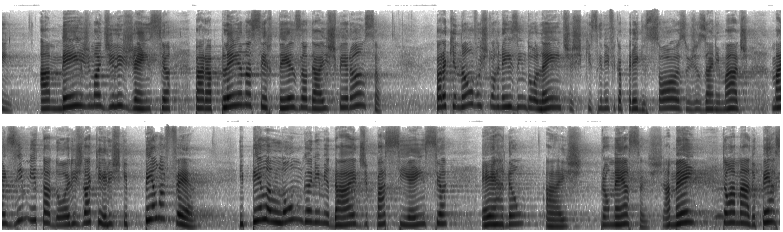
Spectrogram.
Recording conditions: large echoing room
